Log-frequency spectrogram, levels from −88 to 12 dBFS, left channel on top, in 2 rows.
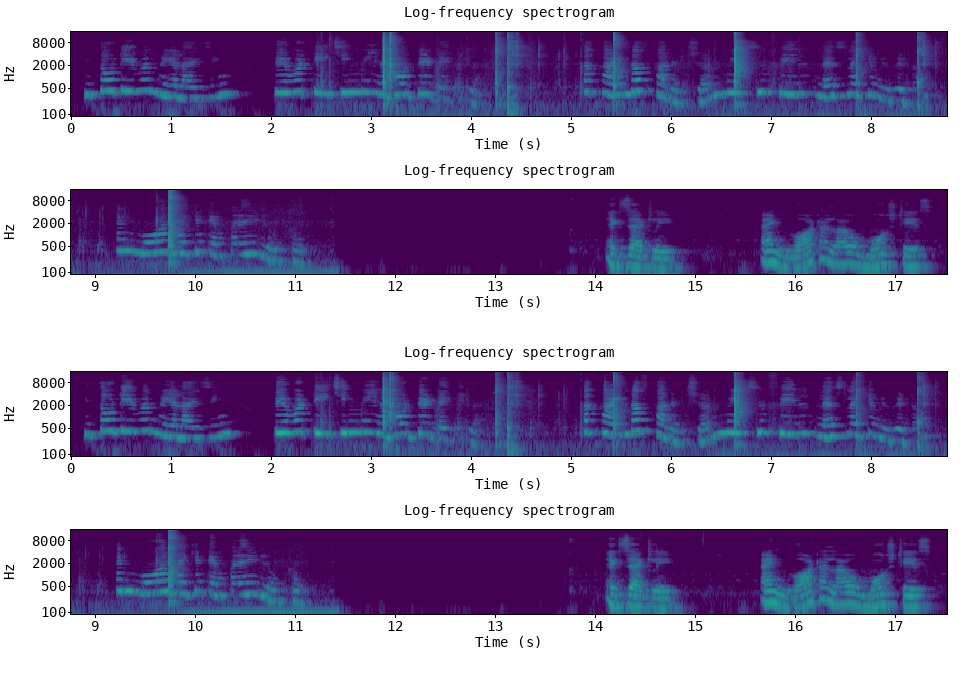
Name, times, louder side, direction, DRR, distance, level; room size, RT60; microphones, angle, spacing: voice 1, 0.1-1.6 2.0-4.1 5.1-8.6 9.2-11.1, right 3 dB, 30° right, 1.3 m, -45 dB
sound 1, 2.4-11.4, left 2 dB, 10° left, 1.3 m, -47 dB
voice 2, 14.1-14.8 15.6-17.3, right 2 dB, 55° right, 1.6 m, -43 dB
7.2 x 6.6 x 5.2 m
head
